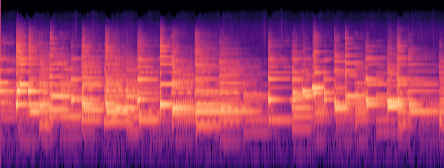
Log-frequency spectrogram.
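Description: Background piano music: a steady run of struck notes, several a second, each fading after it sounds.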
